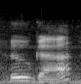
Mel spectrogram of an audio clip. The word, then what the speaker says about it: hygge: how we pronounce this h-y-g-g-e is pronounced hyuga hyuga means cozy peaceful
